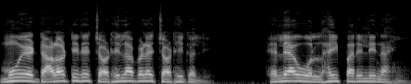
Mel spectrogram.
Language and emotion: Odia, neutral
